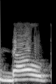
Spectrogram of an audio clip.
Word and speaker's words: doubt: Next word, next word है DOUBT, इसको पढ़ते हैं हम डाउट। देखिए दोस्तों यहाँ पे टी आया है, टी से पहले जब भी बी आता है तो बी हमेशा वहां साइलेंट होता है।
